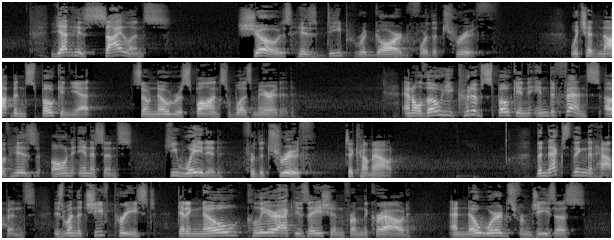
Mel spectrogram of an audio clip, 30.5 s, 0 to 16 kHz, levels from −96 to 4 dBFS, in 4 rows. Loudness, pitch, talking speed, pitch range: -30 LUFS, 160 Hz, 125 wpm, 140-185 Hz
